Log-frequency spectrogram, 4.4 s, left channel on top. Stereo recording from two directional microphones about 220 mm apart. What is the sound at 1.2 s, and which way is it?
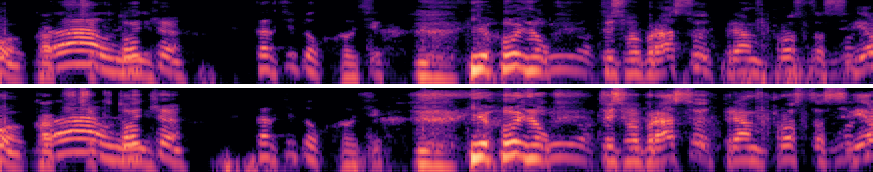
Speech, 30° left (ahead or behind).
